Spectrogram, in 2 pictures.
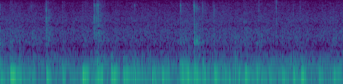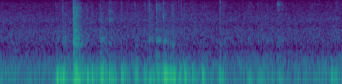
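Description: Bare fingertips with short nails type continuously on the keys of a black plastic laptop keyboard, typing out a movie script. Soft, low key thumps run through the clip with sharper bright clicks scattered throughout, and a denser burst of taps comes just past the midpoint.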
